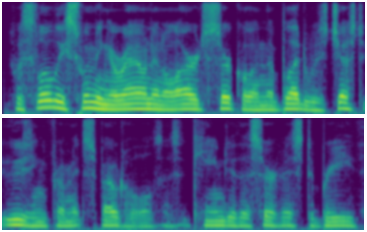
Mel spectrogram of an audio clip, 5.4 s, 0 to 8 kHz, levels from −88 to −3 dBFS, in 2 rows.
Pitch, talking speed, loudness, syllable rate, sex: 125 Hz, 300 wpm, -18 LUFS, 6.9 syllables/s, male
